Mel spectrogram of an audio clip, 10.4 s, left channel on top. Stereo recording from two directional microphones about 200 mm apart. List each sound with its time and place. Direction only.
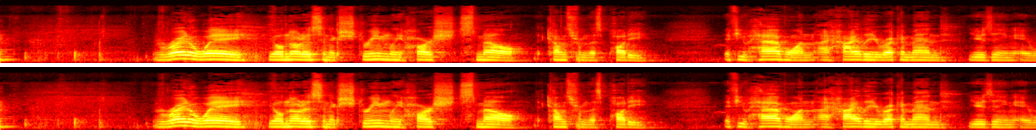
1.6 s a man's voice: 5° left (ahead or behind)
